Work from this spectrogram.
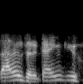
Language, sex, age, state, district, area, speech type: Marathi, male, 18-30, Maharashtra, Thane, urban, conversation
